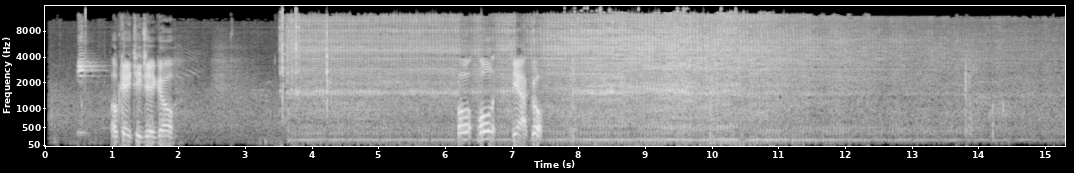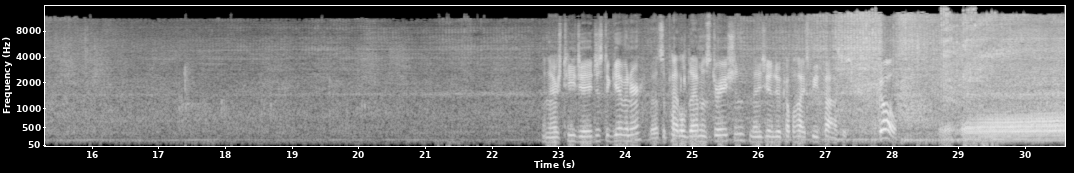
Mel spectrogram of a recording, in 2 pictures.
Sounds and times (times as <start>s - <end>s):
Vibration: 3.5s - 16.2s, 17.3s - 30.6s
Motorcycle: 3.5s - 30.6s.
